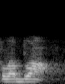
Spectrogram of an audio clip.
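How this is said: The name is said with French sounds. This is how the hosts say their own name.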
